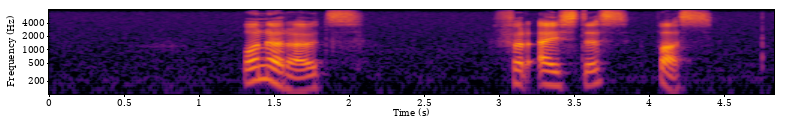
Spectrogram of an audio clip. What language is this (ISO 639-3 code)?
afr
